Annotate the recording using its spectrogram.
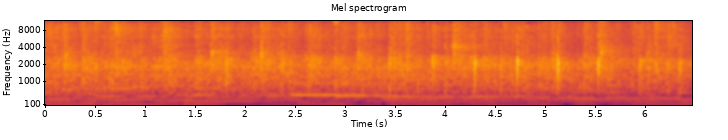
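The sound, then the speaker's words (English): A church audience claps hands for a girl holding something called 'Follow me', a steady, dense patter of applause lasting several seconds, with a few sharper, louder claps standing out near the end over a low sustained musical tone. “Clap your hands for her.”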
